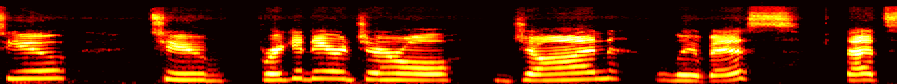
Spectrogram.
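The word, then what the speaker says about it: Lubas: In just a moment, I'm going to introduce you to Brigadier General John Lubis. That's spelled J-O-H-N, Lubis, L-U-B-A-S.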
